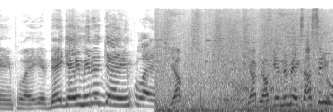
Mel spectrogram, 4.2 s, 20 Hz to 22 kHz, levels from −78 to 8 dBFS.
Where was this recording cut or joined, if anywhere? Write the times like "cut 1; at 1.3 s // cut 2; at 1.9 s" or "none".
cut 1; at 2.0 s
